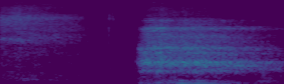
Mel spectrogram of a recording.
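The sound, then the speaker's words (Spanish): A long, slow, deep calming breath drawn in, a brief pause, then a full, audible exhale, fairly loud, with no talking. “Respirar, esa respiración”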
